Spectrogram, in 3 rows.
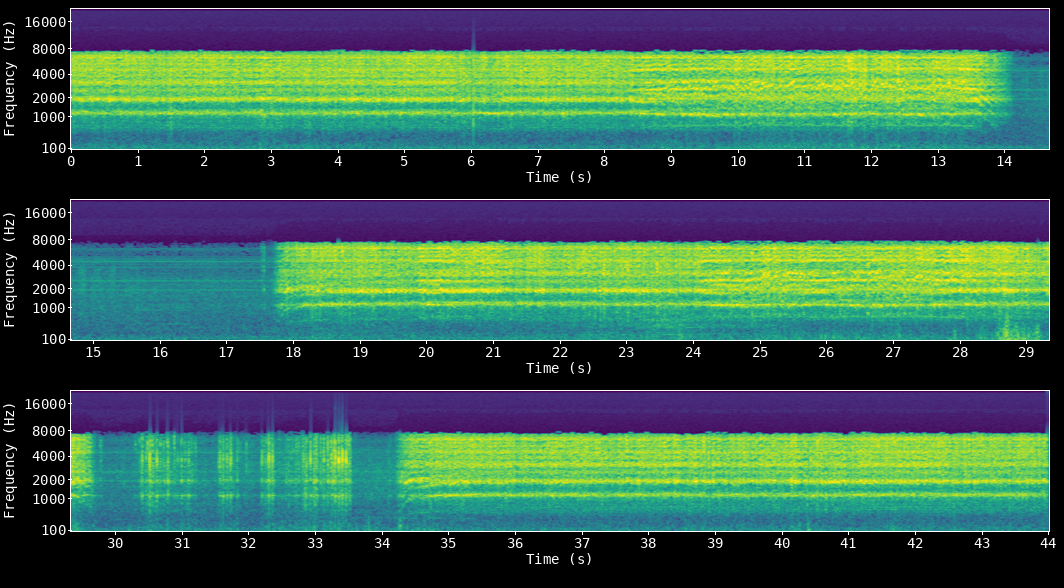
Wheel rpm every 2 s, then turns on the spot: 160, 160, 160, 160, 160, 160, 140, 0, 20, 150, 160, 160, 160, 160, 120, 20, 20, 110, 160, 160, 160, 160.
30-34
